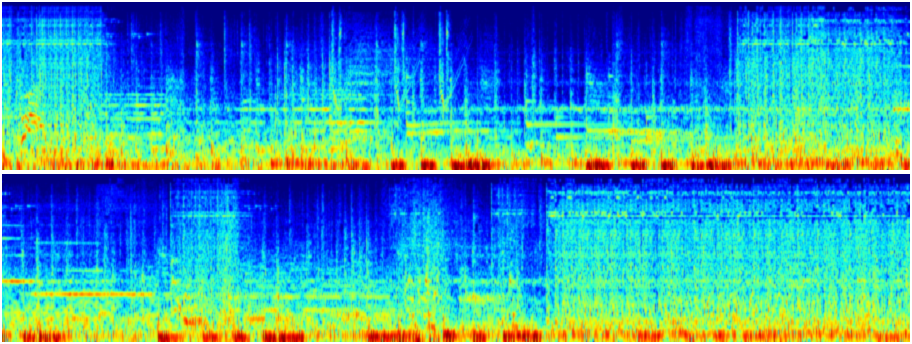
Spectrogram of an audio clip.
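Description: Sustained automatic gunfire in a Metal Gear video game as Big Boss mows down enemies, dense loud bursts with explosions and engine rumble, running almost nonstop.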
